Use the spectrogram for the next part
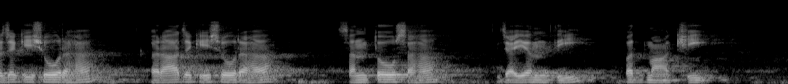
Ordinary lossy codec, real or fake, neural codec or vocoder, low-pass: none; real; none; none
